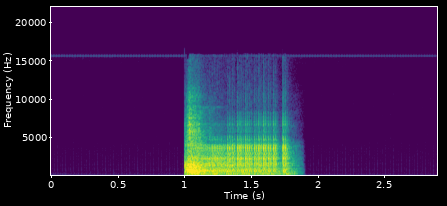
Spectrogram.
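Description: A heavy sliding door whooshes shut.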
